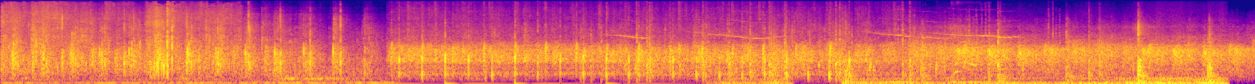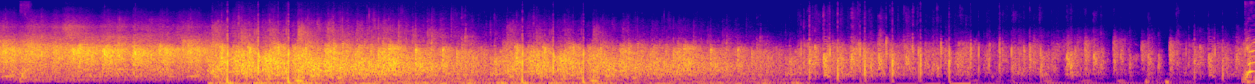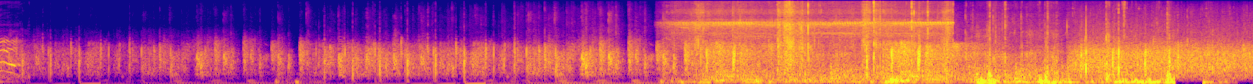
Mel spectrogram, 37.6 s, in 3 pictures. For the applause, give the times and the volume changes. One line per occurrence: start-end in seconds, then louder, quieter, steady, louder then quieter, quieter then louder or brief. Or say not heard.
0.0-37.6 quieter then louder.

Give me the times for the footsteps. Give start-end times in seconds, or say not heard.
0.0-2.5, 7.0-12.8, 31.6-37.4.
